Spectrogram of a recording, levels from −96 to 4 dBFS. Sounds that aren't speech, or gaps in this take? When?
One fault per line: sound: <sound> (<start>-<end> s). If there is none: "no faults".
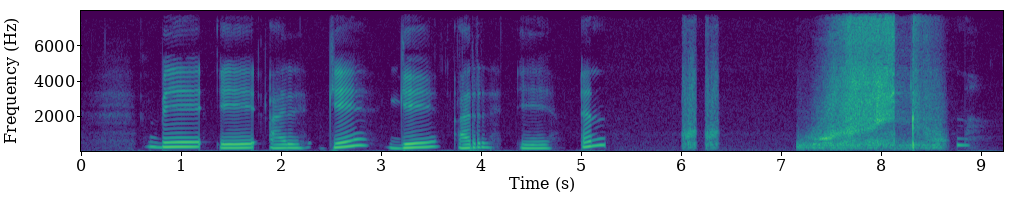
sound: laugh (6.0-6.4 s)
sound: whoosh (7.2-8.7 s)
